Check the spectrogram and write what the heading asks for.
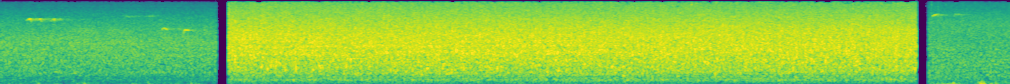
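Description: Small mountain brook running over stones: a steady rushing of water that starts abruptly about two seconds in and stops abruptly about a second before the end. Before it, only faint, quiet forest ambience.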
